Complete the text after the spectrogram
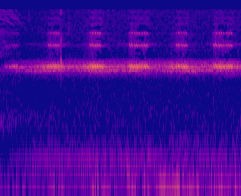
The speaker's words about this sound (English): I wish I had a cricket. I'm going to put a cricket sound effect in there. That's what I'm going to do for that one.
